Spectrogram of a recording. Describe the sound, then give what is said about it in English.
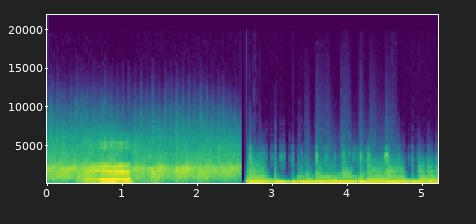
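A burst of crowd applause with whistles and cheers rings out for a couple of seconds, then cuts abruptly into loud, bass-heavy music that plays on to the end. “All right, Timmy, get some applause on the way out.”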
